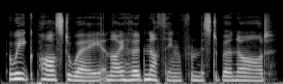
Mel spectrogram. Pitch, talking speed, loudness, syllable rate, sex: 200 Hz, 235 wpm, -17 LUFS, 5.7 syllables/s, female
